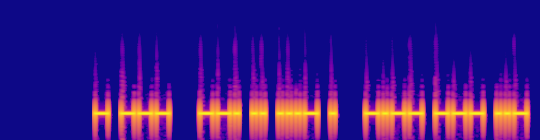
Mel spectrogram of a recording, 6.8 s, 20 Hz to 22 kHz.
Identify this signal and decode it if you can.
Morse code, heard as a keyed tone, about 22 wpm, 700 Hz. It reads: TO GIVE YOU
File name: practice / 22wpm / Sets of 7 Words - 22wpm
